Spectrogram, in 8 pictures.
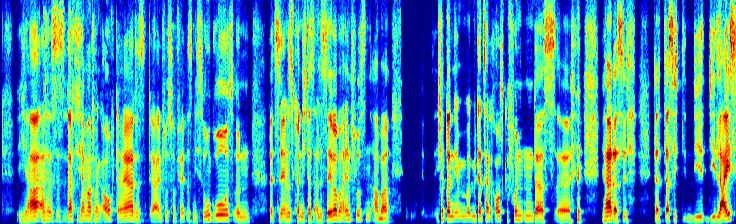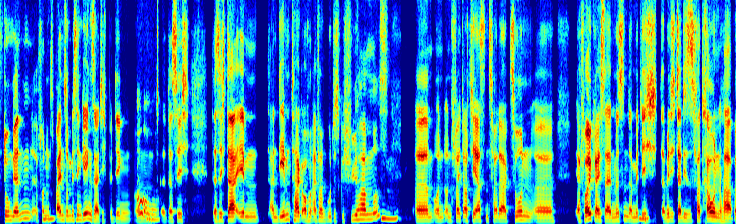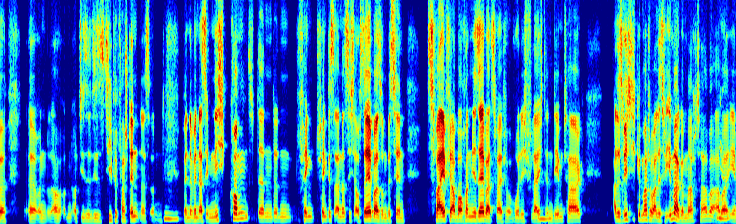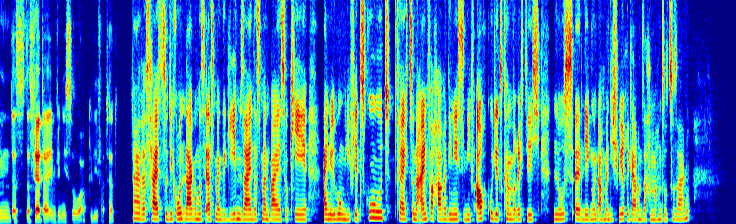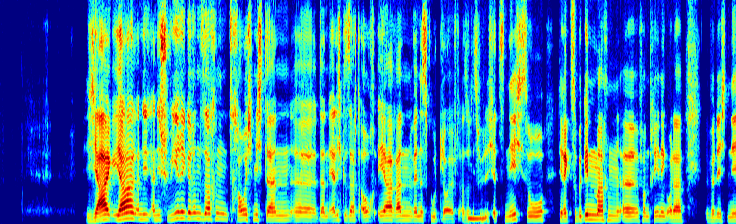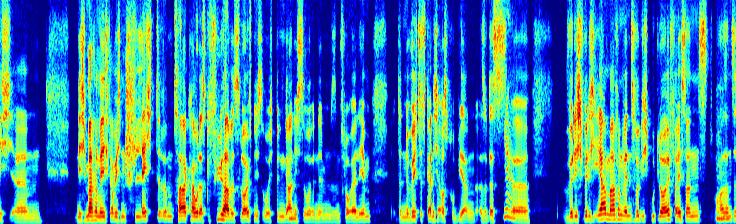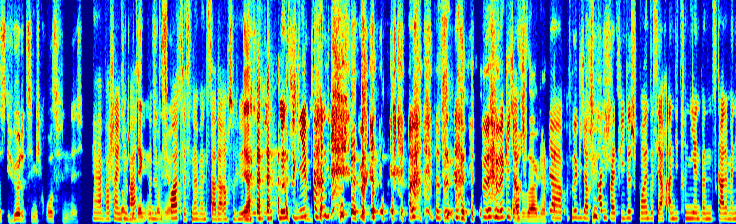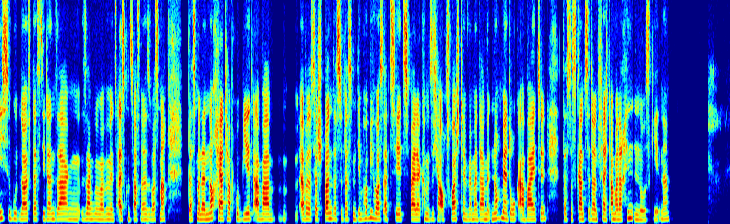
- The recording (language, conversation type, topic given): German, podcast, Wie kommst du bei deinem Hobby in den Flow?
- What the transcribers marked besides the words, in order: laughing while speaking: "es ist"; chuckle; laughing while speaking: "ich"; surprised: "Oh"; other background noise; laugh; unintelligible speech; laughing while speaking: "das stimmt"; laughing while speaking: "dann aber das ist ja wi wirklich auch sp"; laugh; laughing while speaking: "ja"; chuckle; tapping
